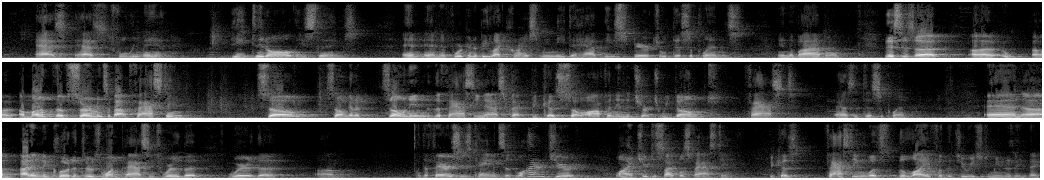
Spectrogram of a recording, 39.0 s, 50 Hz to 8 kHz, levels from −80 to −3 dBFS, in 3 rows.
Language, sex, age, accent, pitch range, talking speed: English, male, 50-69, American, 95-130 Hz, 150 wpm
